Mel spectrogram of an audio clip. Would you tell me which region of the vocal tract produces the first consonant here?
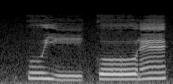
velum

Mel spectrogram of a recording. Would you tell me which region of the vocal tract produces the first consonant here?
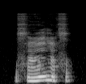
uvula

